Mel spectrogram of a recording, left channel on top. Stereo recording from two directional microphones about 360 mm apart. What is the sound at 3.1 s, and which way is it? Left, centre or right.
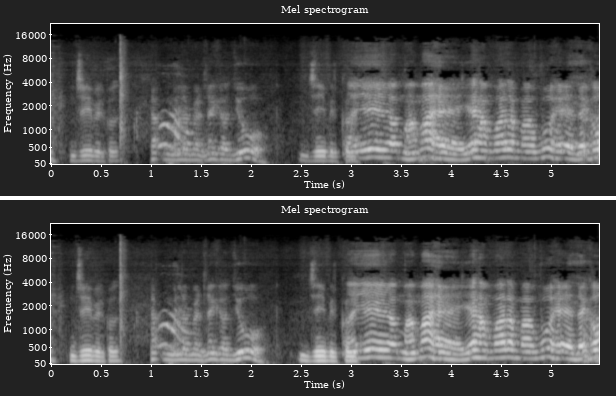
Speech, centre.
